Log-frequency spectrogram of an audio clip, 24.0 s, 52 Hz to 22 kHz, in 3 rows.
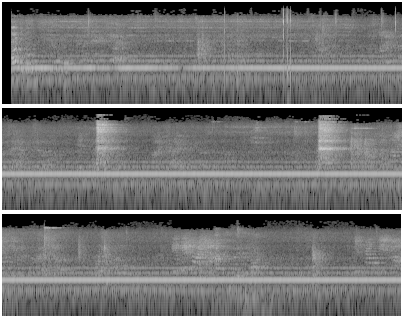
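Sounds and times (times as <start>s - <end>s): testing machine humming: 0.2s - 23.9s.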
